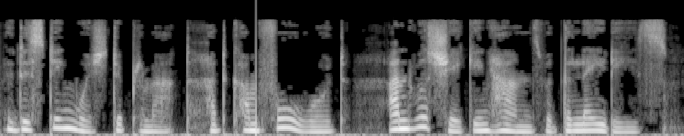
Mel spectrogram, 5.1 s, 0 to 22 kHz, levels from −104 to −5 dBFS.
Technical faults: compressed frames skipped

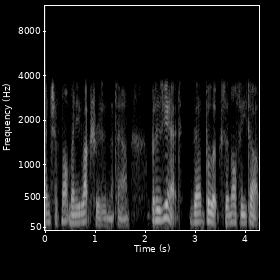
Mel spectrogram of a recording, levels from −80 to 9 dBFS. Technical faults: iLBC codec

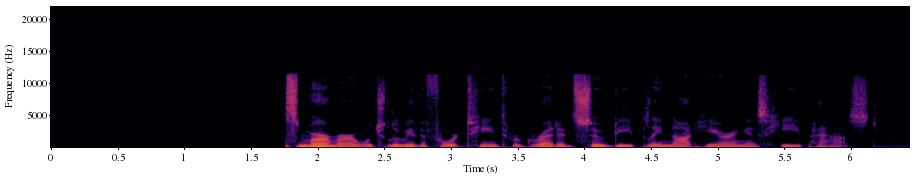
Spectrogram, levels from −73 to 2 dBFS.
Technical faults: cut-off start

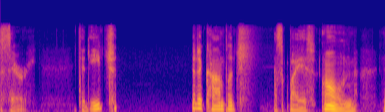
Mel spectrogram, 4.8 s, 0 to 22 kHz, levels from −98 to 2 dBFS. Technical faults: call audio freeze; long network dropout

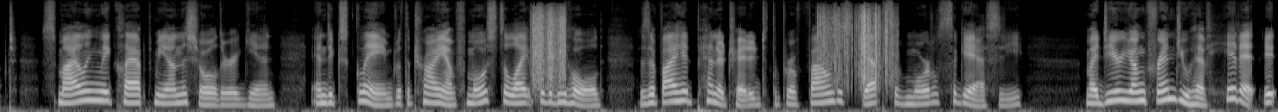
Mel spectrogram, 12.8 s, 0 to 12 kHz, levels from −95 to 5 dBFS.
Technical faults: cable scratch noise

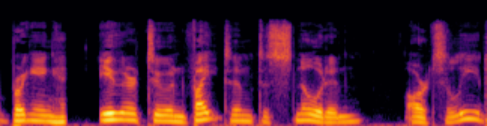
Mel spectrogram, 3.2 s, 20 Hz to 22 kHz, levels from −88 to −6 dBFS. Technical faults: damaged data in a compressed stream

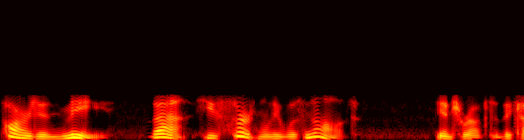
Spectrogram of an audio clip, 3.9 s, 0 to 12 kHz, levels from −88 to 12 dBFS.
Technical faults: Codec 2 vocoder

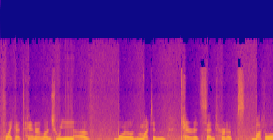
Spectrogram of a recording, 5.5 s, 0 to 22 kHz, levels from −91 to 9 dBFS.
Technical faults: gain pumping; Bluetooth stutter

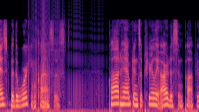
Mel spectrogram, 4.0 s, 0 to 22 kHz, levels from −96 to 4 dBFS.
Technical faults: buffer tearing

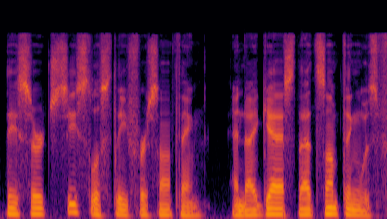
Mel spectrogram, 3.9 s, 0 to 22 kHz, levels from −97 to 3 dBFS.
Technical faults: burst of packet loss

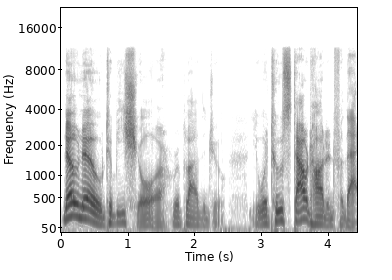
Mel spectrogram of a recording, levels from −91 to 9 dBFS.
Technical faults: none

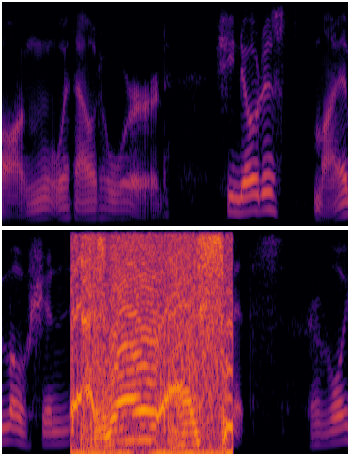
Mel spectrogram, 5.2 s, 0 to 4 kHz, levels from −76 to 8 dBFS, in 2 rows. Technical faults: companded audio read as linear

